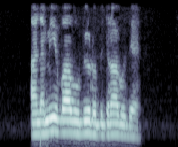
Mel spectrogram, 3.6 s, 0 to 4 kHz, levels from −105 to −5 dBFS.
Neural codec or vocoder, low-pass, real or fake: none; 3.6 kHz; real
